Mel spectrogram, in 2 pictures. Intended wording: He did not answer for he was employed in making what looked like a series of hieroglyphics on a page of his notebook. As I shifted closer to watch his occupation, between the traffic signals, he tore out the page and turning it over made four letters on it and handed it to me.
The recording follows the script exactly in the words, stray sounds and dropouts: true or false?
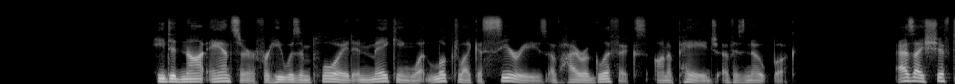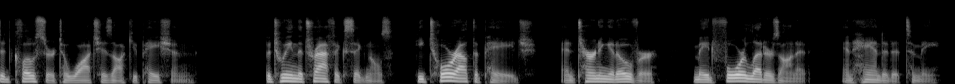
true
